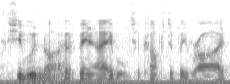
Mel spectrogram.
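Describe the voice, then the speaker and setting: Speaking at a moderate pace with lively intonation, a man with an Australian accent and a very deep, low pitch comes through audible room echo and noticeable background noise. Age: 60s. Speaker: cycling industry veteran. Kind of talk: interview.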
